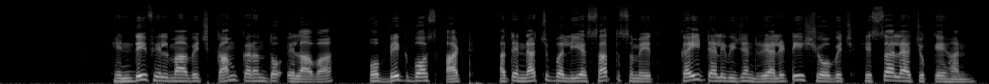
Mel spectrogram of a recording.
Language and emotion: Punjabi, neutral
